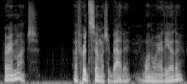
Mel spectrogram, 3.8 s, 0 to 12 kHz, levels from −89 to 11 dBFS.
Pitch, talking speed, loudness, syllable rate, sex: 105 Hz, 190 wpm, -19 LUFS, 6.9 syllables/s, male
